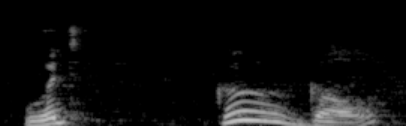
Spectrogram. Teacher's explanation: a gente vai ver que o l não tem som de u como no português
